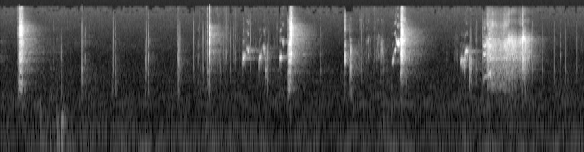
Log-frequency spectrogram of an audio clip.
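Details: Two pet parakeets during budgie play time around a phone give scattered chirps and a raspy burst of chatter near the end, over low room hum.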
